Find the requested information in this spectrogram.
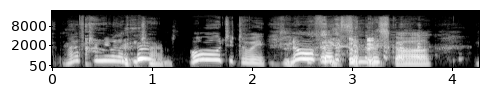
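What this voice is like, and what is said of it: Bad put-on Irish accent. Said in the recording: “trying to do an Irish accent ... fucking awful ... It's awful ... that's the Irish”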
